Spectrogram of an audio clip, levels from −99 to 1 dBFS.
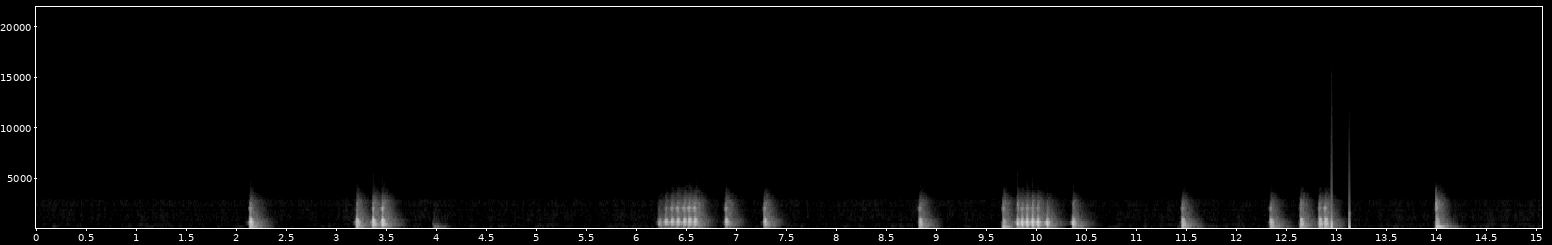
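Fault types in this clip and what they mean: Loud pop: at 12.95 to 13.15 s, two sharp pops land in quick succession, standing well above the surrounding level while the sound carries on beneath them. The likely cause is a sudden voltage step or spike, such as a plug or switch transient.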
